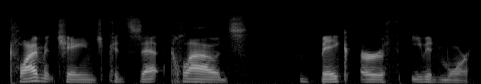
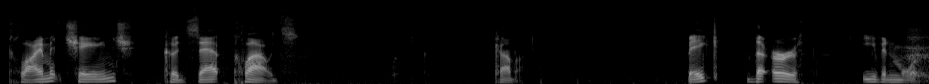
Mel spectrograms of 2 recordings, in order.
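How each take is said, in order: First: It is read at a normal speed. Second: It is read very slowly.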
